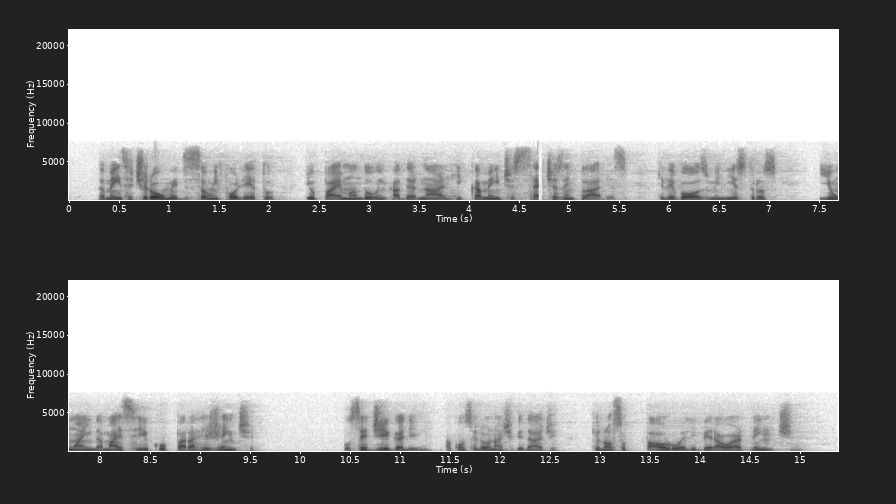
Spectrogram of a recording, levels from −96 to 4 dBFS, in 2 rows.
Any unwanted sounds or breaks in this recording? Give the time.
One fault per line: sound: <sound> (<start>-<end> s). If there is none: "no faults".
sound: dropout (4.7-4.7 s)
